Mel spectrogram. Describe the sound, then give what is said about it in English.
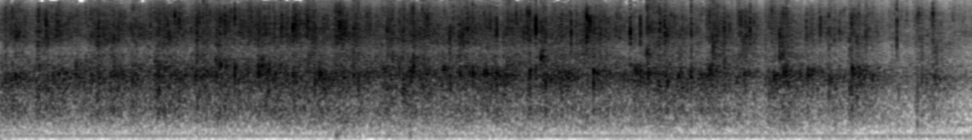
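A crowd applauds for God at the end of a sermon, steadily for about five seconds, a dense wash of many hands clapping at full volume that begins to fade slightly toward the end, with a low steady hum underneath. “Give God a clap.”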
